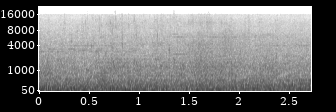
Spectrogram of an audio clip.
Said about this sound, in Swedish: Men himlen täcks av svarta moln och Havet är farligt vilt och iskallt.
